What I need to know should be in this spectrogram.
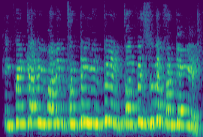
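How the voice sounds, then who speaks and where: A man voicing a timid, polite blind snake with a squeaky, apologetic voice and an East Frisian accent. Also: level tone, fairly quick, fairly bright tone. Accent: East Frisian German. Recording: echoey room, mic at a distance.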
